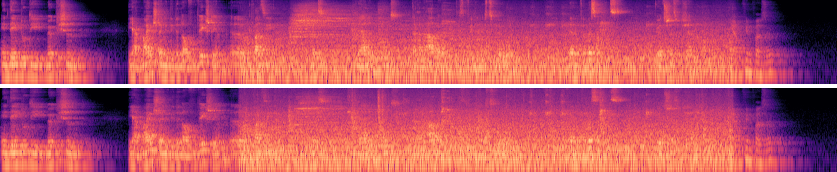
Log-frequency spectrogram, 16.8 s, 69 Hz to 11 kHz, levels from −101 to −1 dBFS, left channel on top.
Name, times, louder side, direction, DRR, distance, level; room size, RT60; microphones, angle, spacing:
voice 1, 0.0-1.6 2.6-5.5 6.2-6.5 7.0-8.0 8.2-10.3 11.4-12.4 13.1-14.0, left 1 dB, 55° left, 0 dB, 1.3 m, -23 dB
sound 1, 4.8-14.7, right 3 dB, 80° right, 0.5 m, -22 dB
Gong, 5.8-10.6, left 2 dB, 75° left, 0.9 m, -33 dB
voice 2, 14.5-15.4, left 1 dB, 10° left, 1 dB, 0.5 m, -31 dB
7.5 x 6.4 x 3.5 m, 1.1 s
head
